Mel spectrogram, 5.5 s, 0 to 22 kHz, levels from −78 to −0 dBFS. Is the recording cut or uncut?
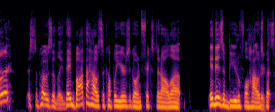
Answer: uncut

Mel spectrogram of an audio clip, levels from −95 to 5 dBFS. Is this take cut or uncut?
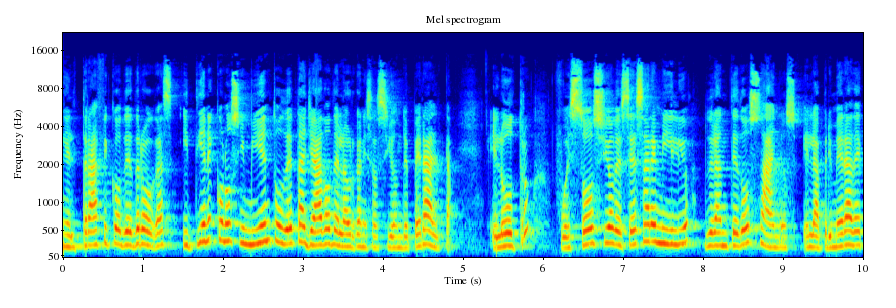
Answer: uncut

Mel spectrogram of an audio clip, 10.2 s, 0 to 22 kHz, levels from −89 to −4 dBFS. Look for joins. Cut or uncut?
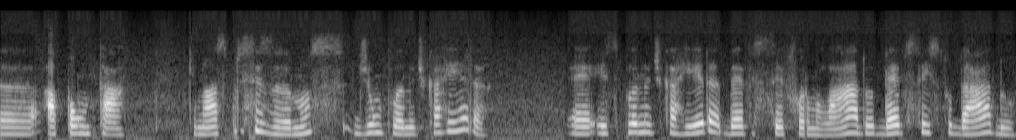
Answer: uncut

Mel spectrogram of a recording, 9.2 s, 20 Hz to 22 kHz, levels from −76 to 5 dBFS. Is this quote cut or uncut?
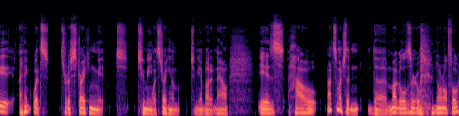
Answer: cut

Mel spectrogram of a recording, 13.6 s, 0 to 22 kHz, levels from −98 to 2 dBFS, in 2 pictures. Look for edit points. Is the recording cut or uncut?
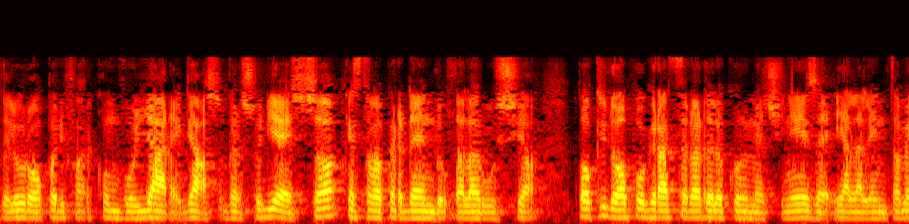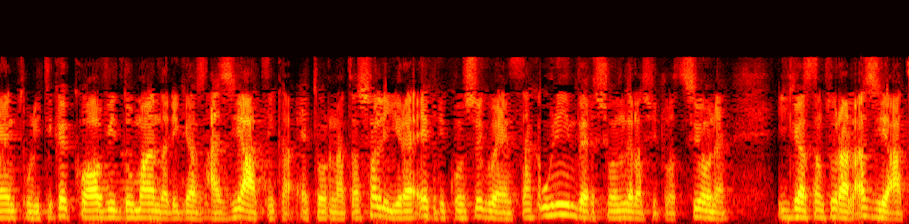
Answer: cut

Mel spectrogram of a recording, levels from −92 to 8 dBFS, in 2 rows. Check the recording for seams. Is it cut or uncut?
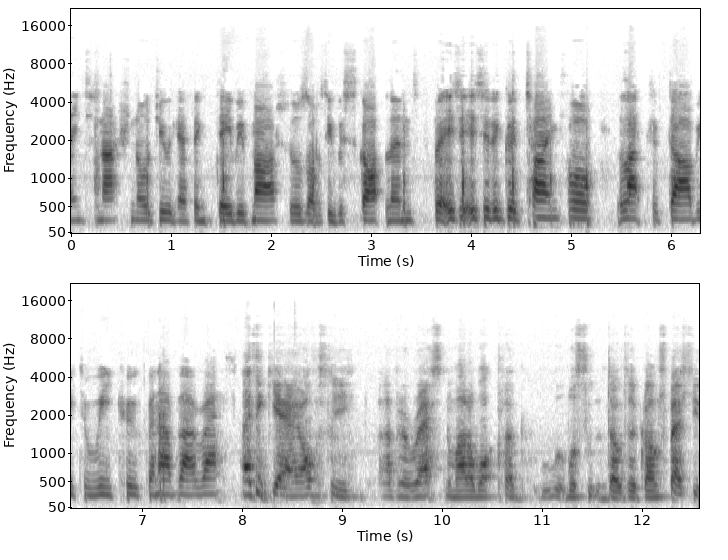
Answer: cut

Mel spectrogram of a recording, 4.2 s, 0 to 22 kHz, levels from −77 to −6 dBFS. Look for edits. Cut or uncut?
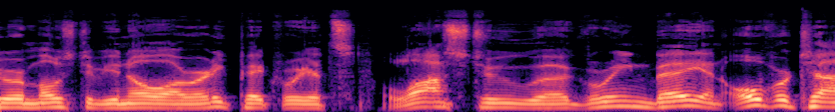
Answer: cut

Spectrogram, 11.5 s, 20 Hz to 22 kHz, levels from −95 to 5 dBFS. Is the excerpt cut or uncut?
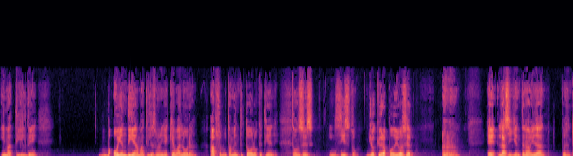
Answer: uncut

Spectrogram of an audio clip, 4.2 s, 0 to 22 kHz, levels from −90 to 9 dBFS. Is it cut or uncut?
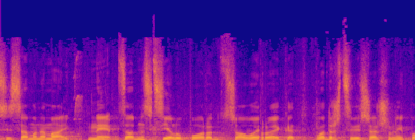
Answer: cut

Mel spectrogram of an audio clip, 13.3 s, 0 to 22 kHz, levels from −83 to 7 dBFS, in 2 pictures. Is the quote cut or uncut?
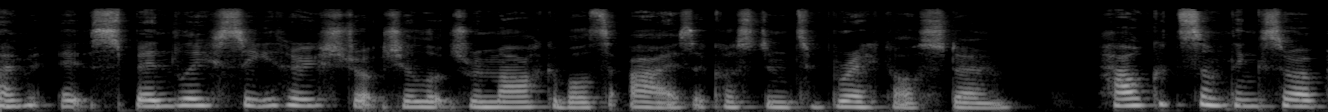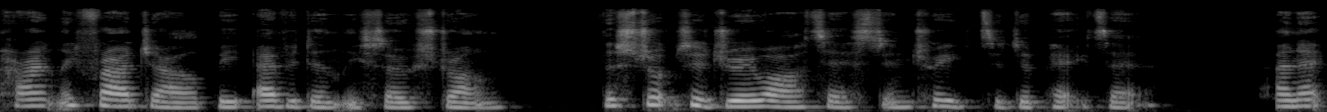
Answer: uncut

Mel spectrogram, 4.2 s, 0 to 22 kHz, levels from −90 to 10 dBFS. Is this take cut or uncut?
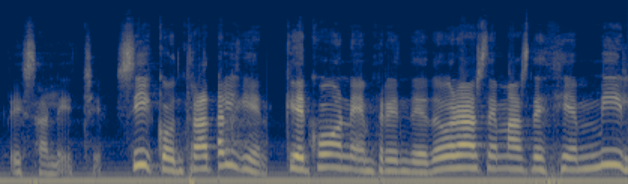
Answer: cut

